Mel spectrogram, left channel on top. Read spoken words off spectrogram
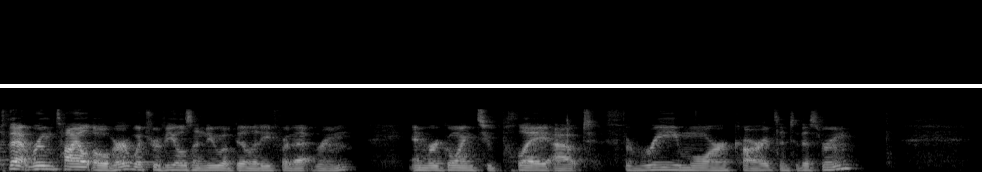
that room tile over, which reveals a new ability for that room. And we're going to play out 3 more cards into this room.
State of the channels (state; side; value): silent; left; digital silence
